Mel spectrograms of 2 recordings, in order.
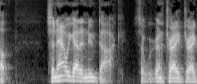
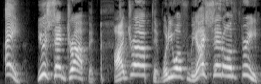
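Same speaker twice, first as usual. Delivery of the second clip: high, raised accusing voice; heated argument. Retold or imitated. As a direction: argue back hard with dad. Acted quarrel both voices.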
